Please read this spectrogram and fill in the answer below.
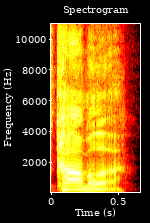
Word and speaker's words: Kamala: good one it's it's Kamala it's not that hard people Kamala Kama the little thing La it's easy it's like the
